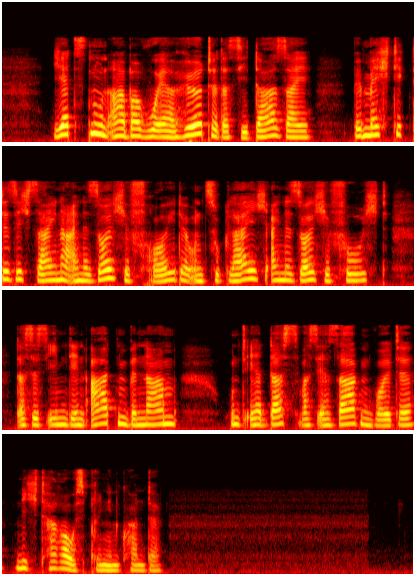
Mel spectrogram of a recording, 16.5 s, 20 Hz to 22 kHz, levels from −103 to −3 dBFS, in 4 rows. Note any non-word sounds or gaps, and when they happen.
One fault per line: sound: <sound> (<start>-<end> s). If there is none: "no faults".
no faults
